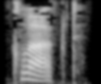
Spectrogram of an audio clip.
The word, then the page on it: clucked: British English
